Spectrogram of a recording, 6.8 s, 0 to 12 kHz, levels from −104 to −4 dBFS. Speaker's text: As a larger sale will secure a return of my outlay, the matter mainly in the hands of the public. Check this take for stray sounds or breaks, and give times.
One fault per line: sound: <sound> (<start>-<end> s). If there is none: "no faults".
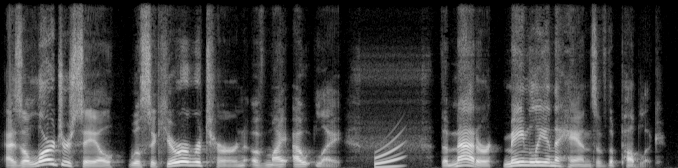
sound: chirp (3.7-4.1 s)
